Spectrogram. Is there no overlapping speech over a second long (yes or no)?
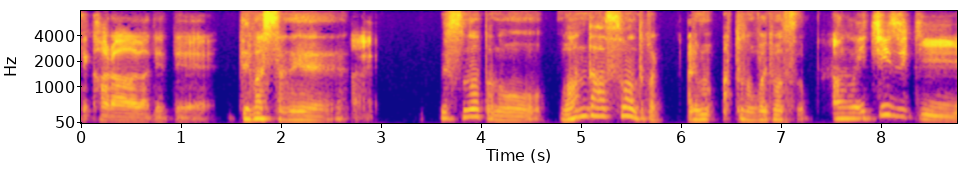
yes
